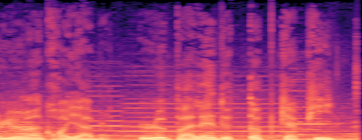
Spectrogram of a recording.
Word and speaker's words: Topkapı: Mais avant, je vous emmène dans un autre lieu incroyable, le palais de Topkapi, qui se prononce d'ailleurs Topkapı en turc.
